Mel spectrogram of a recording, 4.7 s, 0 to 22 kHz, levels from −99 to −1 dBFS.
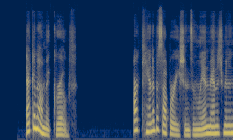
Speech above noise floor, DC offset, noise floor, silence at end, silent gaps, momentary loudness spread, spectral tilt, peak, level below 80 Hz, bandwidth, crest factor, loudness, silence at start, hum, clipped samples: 64 dB; under 0.1%; -85 dBFS; 0 s; none; 8 LU; -5.5 dB/octave; -6 dBFS; -72 dBFS; 16.5 kHz; 16 dB; -22 LUFS; 0.55 s; none; under 0.1%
